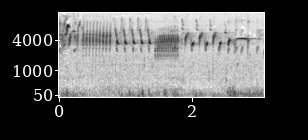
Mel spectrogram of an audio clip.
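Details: Wild goldfinch in continuous song, a rapid tinkling series of high chirps broken by a harsh, nasal buzzy rasp midway, then more quick slurred twitters and a thin drawn-out note, over soft low rumbling.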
